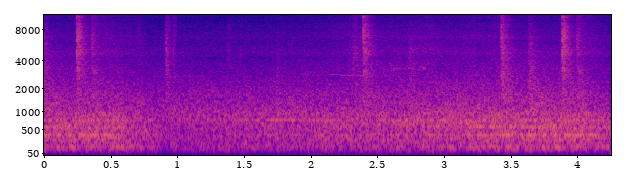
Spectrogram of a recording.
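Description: Bridge inspection device running steadily as its platform is lowered beneath the bridge deck: a continuous mechanical rumble with a faint hum and a few light clicks.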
